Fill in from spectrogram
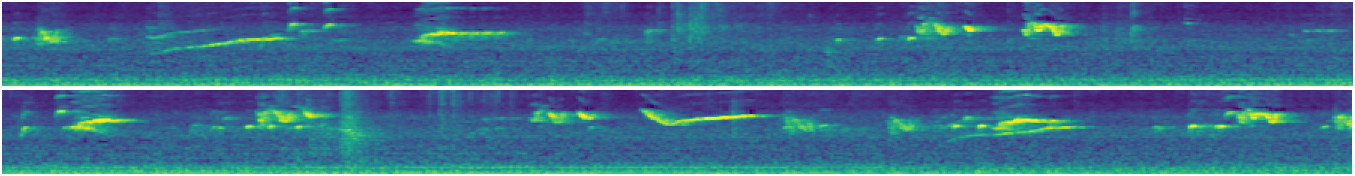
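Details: Male Grey Singer singing to the female, with scattered high twittering phrases and a few rising whistles separated by short gaps, over steady background hum.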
